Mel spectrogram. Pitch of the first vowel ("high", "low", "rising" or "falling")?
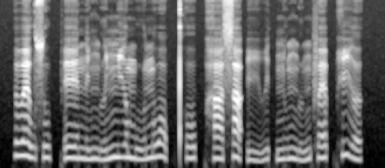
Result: falling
